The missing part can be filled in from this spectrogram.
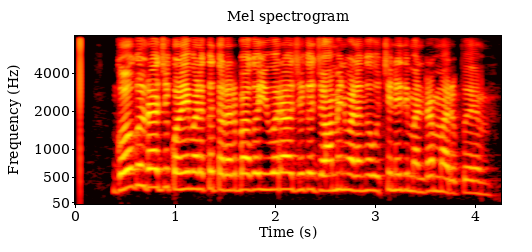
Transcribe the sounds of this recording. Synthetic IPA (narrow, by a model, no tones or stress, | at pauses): ɡoːɣɐlɾaːd͡ʒɯkɔlɐɪʋɐɭɐkːɯt̪ːɔɽɐɾbaːɣɐjʊʋɐɾaːd͡ʒɐɣɐd͡ʒaːmɪnʋɐɭɐŋɡɐʊt͡ʃːɐniːðimɐndrɐmːɐɾɯpːɯ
